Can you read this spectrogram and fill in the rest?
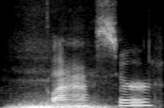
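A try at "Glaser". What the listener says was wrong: No, he says long A. Long A means A and not A. You said gla, that would be not even long A.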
